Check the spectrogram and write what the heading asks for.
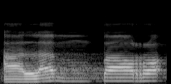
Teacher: Nah, dalam lafaz alam itu hamzah dibacanya jelas dari aqsal halqi atau dari pangkal tenggorokan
